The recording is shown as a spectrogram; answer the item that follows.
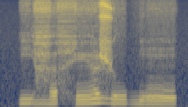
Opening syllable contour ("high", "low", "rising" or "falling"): low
